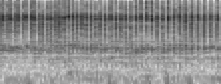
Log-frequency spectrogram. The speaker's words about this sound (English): would you like to spin the wheel? Let's spin it!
